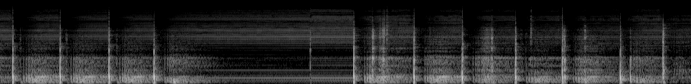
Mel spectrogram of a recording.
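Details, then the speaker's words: Fender-style single-coil guitar pickup with its magnet wire insulation stripped and shorted to the pole pieces. Tap test with the leads reversed gives sharp taps over a loud, steady buzz when the pole pieces are touched. Excess hum from shorted pickup. "but when the leads are reversed you get a loud buzz if you touch your fingers to the pole pieces"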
